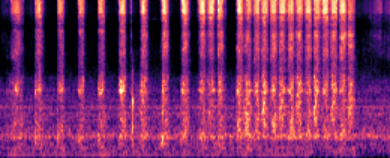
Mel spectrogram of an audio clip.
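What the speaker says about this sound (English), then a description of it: "This is the only time you will use your drill, is when you go to do the moon shape itself." An electric nail drill shapes an acrylic nail, making rapid, evenly spaced gritty buzzing strokes close up, the rhythm quickening into a fast steady series toward the end.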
